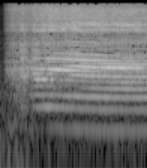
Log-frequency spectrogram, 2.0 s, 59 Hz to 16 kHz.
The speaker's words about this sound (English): It's a drill. Oh, my God. Yeah. He has to be very careful not to hit the bone because then we'll draw blood. So he's going just that very carefully, 16th of an inch into the shell.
